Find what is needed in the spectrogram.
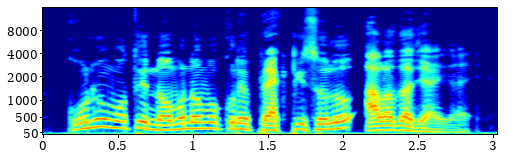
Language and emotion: Bengali, neutral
